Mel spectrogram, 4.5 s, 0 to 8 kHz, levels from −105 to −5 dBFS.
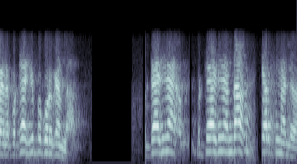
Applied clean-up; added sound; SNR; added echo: none; none; none; none.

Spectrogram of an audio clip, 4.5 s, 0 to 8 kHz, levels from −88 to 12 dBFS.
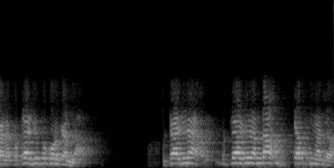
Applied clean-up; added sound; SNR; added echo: none; none; none; reverberation time 0.5 s.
